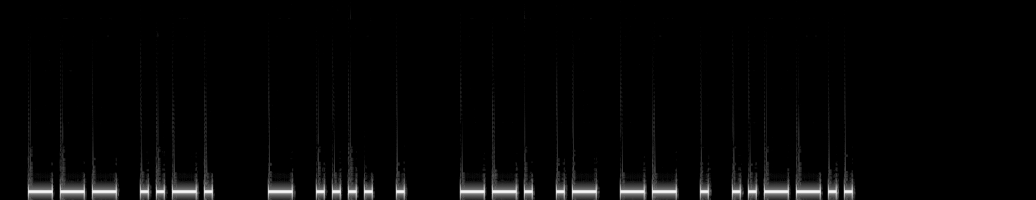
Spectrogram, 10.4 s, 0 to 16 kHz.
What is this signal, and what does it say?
Morse code, heard as a keyed tone, about 15 wpm, 700 Hz. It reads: OF THE GAME?
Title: Sentences from Top 1000 Words - Review Part 5 - 15wpm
